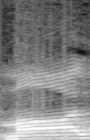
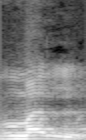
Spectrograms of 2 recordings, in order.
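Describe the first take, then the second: First: The vowel is held long. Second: The vowel is kept short. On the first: The speaker calls it wrong. "എന്ന് പറയുന്നതിന് പകരം" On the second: The speaker calls it right. "പകരം മൽ"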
